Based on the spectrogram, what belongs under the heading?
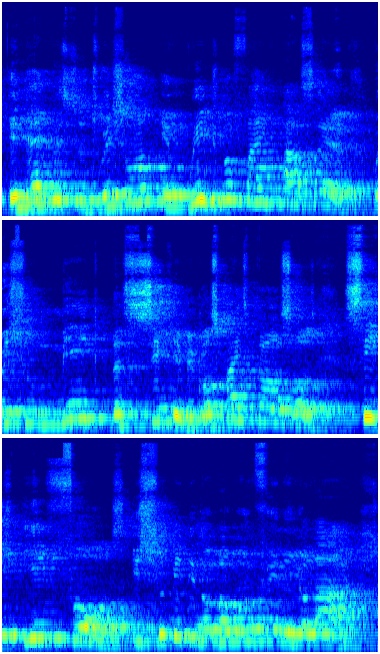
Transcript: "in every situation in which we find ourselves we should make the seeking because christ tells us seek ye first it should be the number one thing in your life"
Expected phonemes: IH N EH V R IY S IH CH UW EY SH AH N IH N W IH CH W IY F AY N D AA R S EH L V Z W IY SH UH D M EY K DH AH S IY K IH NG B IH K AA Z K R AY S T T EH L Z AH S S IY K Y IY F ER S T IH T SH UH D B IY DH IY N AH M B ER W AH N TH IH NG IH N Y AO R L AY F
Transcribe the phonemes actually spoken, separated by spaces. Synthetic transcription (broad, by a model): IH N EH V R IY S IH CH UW EY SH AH N IH N W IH CH W IY F AY N D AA S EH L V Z W IY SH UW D M EY K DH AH S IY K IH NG B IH K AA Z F AY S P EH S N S S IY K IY F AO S IH T SH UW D B IY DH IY N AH M B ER W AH N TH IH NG IH N Y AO L AY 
